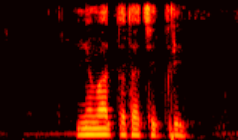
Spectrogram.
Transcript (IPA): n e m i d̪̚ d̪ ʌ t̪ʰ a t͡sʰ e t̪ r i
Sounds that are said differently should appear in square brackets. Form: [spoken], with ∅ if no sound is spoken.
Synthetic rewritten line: n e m [a] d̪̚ [t̪] ʌ t̪ʰ a t͡sʰ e t̪ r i

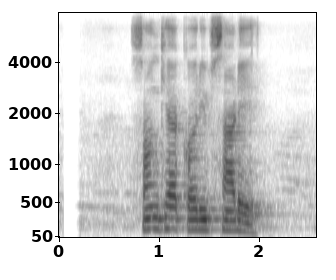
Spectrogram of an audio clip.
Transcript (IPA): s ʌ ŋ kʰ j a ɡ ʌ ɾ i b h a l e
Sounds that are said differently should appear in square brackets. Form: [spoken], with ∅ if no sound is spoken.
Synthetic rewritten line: s ʌ ŋ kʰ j a [k] ʌ ɾ i b [s] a [ɽ] e

